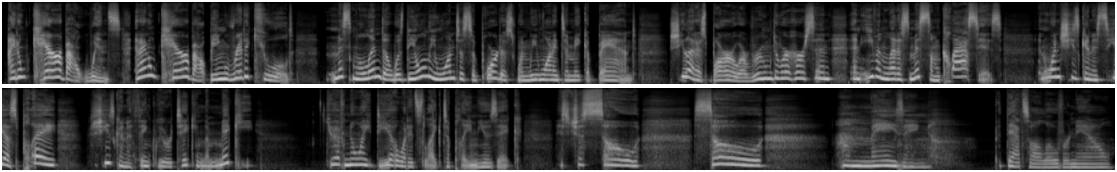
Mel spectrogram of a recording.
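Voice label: US English, Characters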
